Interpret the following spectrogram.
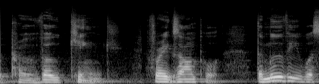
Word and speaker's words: provoking: The primary stress is on the second part of the compound word, voke, so provoking.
